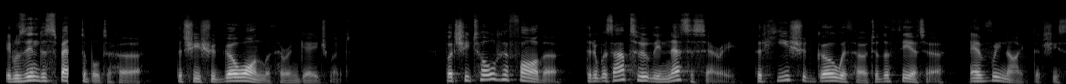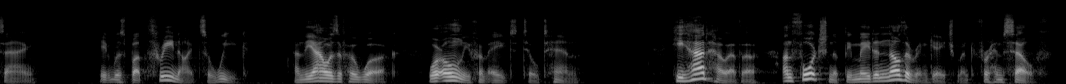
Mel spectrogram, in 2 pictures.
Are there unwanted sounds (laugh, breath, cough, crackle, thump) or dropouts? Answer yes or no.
yes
